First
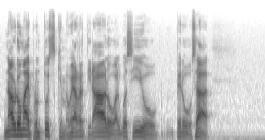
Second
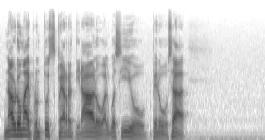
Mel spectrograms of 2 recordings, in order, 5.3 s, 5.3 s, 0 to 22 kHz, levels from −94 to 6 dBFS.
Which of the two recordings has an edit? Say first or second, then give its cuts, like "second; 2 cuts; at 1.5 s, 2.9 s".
second; 2 cuts; at 1.2 s, 3.0 s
